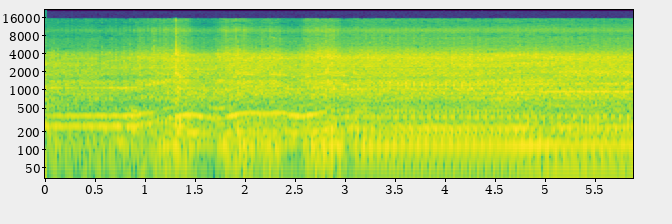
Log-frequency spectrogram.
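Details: CAT 950H wheel loader diesel, error code 36 for number one injector open circuit: runs with an uneven, lumpy beat and a dropping pulse, one cylinder not firing. Dead injector causing misfire and low power.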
